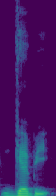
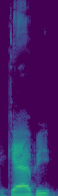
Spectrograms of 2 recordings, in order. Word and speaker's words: Gabi: is duran it's pronounced gabi some people might say gabby but it's pronounced gabi so let's go through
